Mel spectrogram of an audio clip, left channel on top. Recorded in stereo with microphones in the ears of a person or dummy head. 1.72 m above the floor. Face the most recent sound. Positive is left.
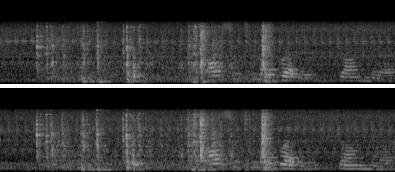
turn(degrees=-80)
